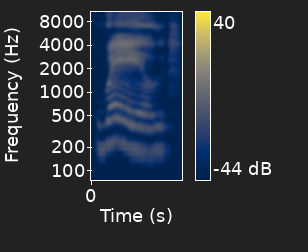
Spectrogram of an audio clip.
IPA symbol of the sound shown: eɪ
